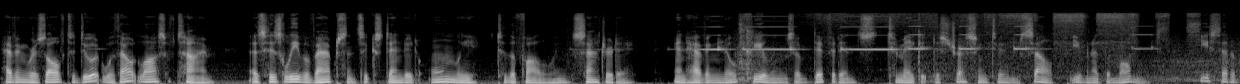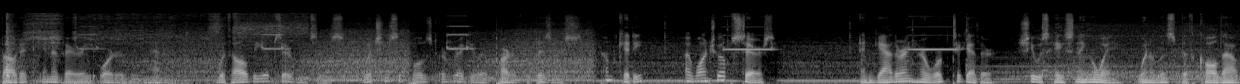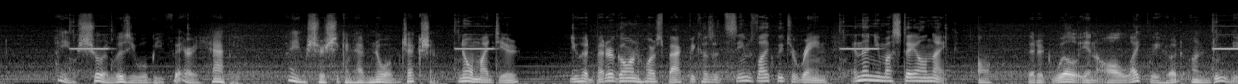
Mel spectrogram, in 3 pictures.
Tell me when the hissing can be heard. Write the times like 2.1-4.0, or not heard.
7.9-15.6.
